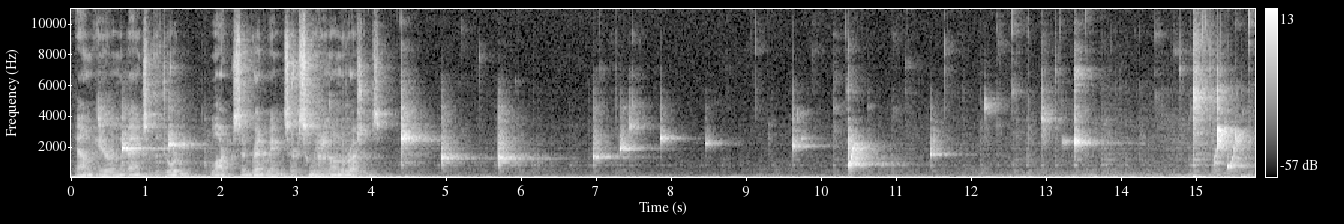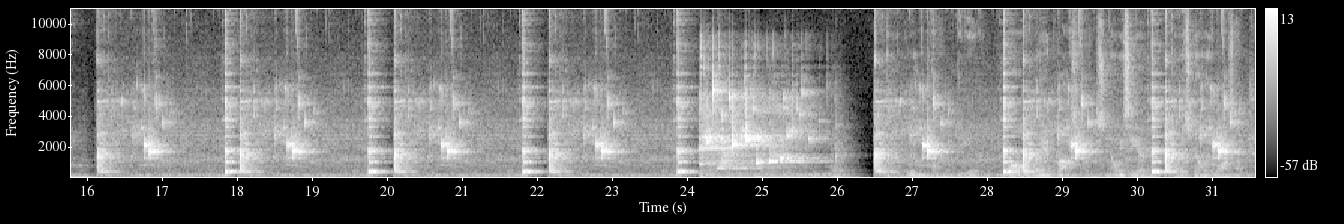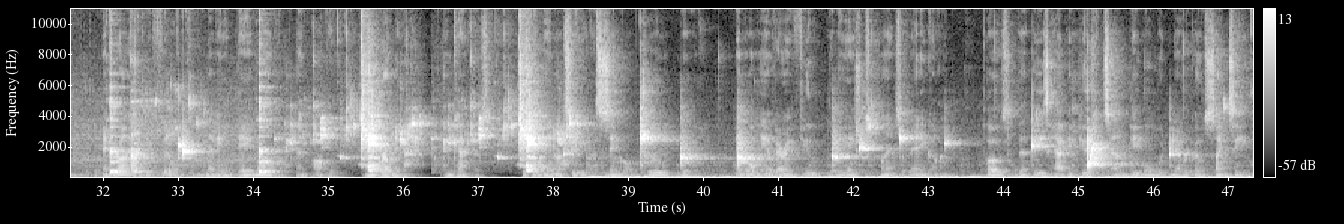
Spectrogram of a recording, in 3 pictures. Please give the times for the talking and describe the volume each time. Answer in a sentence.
You can hear the talking from 0.1 to 4.2 s, at a steady volume; and from 26.6 to 47.3 s, at a steady volume.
